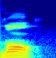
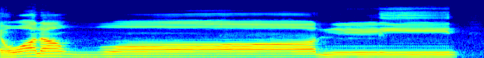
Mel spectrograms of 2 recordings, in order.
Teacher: ذوں یہ بالکل بغیر وقت کا لفظ ہے، وقت نہیں لگتا اس کی ادائیگی میں، لیکن ضاد یہ لمبا مخرج ہے، جیسے ولضالین، یہ لمبا مخرج ہے۔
